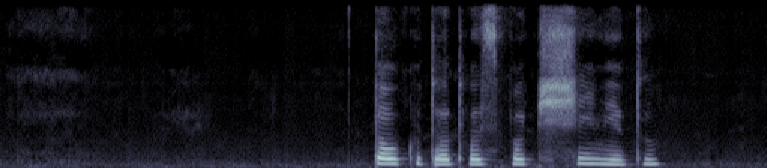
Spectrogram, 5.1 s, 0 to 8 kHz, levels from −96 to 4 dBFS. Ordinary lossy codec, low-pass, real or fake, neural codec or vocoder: none; none; fake; codec, 16 kHz, 2 kbps, FreqCodec, larger model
